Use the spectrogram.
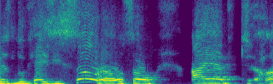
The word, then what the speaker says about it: Lucchese: It's just go Lucchese. Like when you see Lucchese, Frank's last name, there's a bunch of C's. There's an H in the middle of it.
